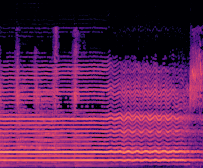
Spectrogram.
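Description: A woman's voice holding one long, loud final note of a ranchera over band accompaniment, with a vibrato setting in about halfway through. The note ends just before the close, as applause breaks out.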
